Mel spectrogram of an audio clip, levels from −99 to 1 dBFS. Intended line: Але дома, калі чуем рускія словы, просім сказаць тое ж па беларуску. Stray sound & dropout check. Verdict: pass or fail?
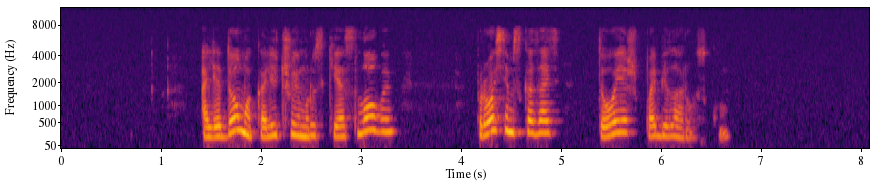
pass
